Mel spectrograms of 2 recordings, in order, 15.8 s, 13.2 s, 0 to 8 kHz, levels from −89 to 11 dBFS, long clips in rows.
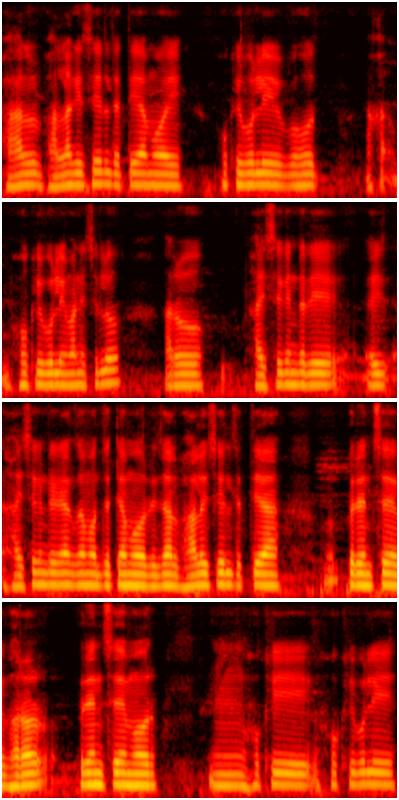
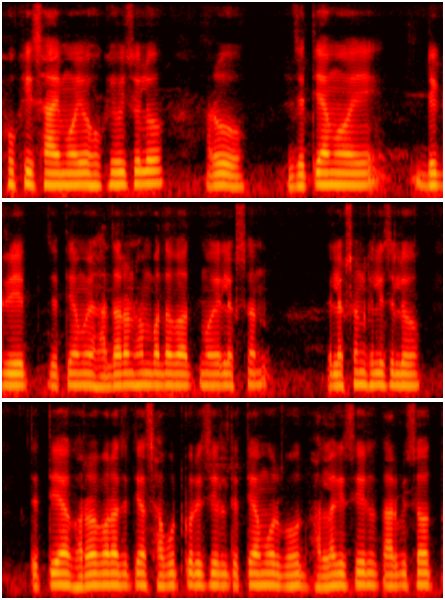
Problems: none marked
